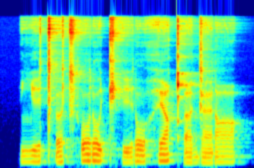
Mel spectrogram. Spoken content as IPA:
ʎ i˩˧ tʼ ə˩˧ t͡sʼ o˧ ɾ o˩˧ cʰ i˩˧ ɾ o˩˧ h e˧˥ qʼ i˩˧ ɡ æ˩˧ ɾ ɑ˧

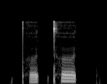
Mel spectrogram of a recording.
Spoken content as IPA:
pʰ ɵ˨˥ t̚ t̪ʰ ɵ˥ t̚

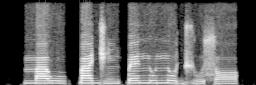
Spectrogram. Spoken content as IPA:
m a˦ w u˧ k͡p a˦ d͡ʒ ĩ˧ k͡p ɛ˦ n u˦ n o˦˨ d͡ʒ u˨˦ s ɔ˧

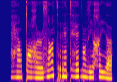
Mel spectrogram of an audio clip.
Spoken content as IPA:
ɦ æ̃ lˠ tˤ ɑ ʁ ə˞ z ɑ̃ t r ɛ̃ t ɦ ɛ d ɾ ɔ̃ z i χ i ɐ̯

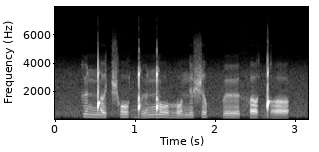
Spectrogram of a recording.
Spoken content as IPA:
k ʏ˦ ŋ͡ǃ ə˨ t͡ʃʰ o˦ ɡ͡ǃ ø˦ ŋ͡ǃ o˦˨ ɦ o˨ n ʏ˦ ʃ ə˦ pː ø˨ θ ʌ˨ ɡ͡ǃ ʌ˨

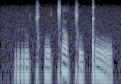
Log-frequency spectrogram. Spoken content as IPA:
r u ǀʰ o ǀ e lˠ ǀ u ǃ o

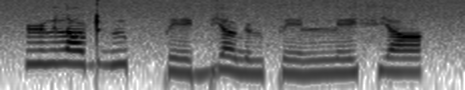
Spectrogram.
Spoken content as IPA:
ɭ ɯ˦ l ɑ˦ ɖʱ ɯ˦ pː e˨ bʲ ɑ˦˨ ɳ ɯ˨ p e˨ lː e˨˦ fʲ ɑ˦

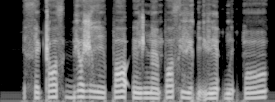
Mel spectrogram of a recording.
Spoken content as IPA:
θ i ʈ ɔ θ bʲ ɔ ʒ ɣ i p ɒ ʔ ĩ ʒ n æ̃ p ɔ θ vʲ ɔ ɠ ḭ vʲ ã ʔ b ĩ ʔ p ɔ̃

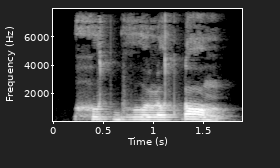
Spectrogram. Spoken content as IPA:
h u t bʱ u ɭ o t ɗ ɔ m

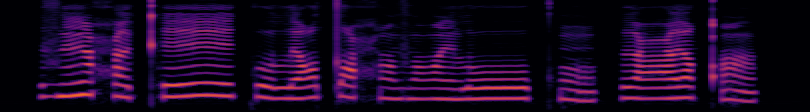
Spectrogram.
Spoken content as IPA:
z ẽ ħ ɛ kʰ eː k o l ɛ tˤ ɘ ħ ɐ̃ zˤ ẽː l oː kʰ õ | ɘ ʕ ɛ qʼ ɐ̃

